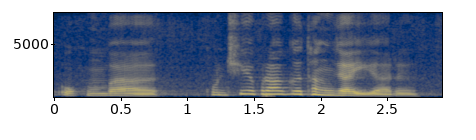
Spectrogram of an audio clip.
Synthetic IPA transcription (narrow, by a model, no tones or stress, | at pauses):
okʰumba | kʰunt͡ʃʰiepʰɯɾaɡɯt̪ʰaŋd͡ʒajɡaɾɯ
